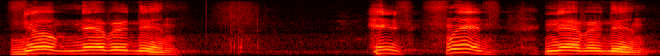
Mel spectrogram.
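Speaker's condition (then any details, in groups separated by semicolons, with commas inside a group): ALS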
